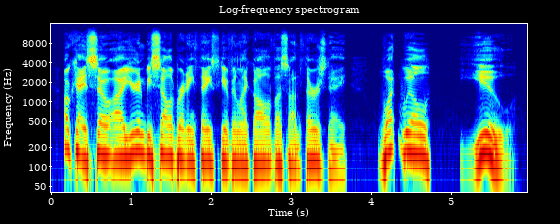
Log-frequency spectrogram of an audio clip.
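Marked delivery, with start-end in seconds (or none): 5.1-5.7 heavy emphasis on the word you. An interviewer asks a guest about Thanksgiving cooking, stressing the word you. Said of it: "emphasizing the word you".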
